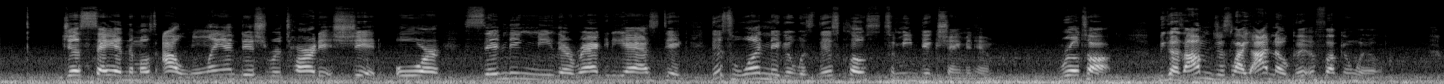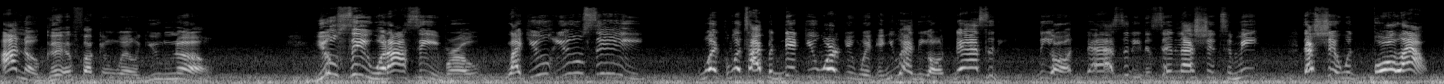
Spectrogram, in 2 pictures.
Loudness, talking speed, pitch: -21 LUFS, 170 wpm, 115 Hz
